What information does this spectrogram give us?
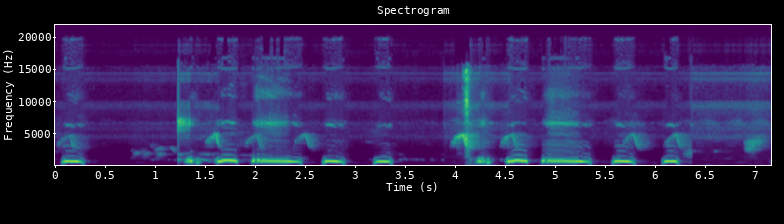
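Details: Dove coos repeated in two phrases, each a run of rounded hoots with a longer rough note in the middle. Small birds chirp and whistle faintly in the background.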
